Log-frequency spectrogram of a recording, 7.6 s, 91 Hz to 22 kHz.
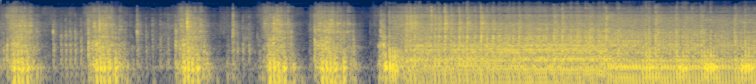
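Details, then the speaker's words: Honda CR85 two-stroke after top end rebuild, first run: sharp revs blipped in uneven bursts then a raspy steady run; sounds better than before, owner thinks air-fuel screw needs turning. Uneven revving. "I'll probably have to turn the not the mass air. What is it? Not the mass air, air fuel up."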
